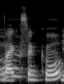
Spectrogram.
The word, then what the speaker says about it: Max & Co.: Habe ich es richtig ausgesprochen? – Ja, Max & Co. – Max & Co.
